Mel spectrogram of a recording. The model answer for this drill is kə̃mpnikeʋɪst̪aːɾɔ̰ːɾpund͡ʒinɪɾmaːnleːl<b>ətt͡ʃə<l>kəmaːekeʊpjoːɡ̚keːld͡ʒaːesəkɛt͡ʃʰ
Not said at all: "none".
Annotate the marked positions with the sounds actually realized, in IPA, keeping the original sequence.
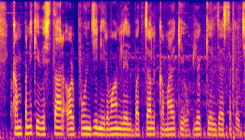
b, l

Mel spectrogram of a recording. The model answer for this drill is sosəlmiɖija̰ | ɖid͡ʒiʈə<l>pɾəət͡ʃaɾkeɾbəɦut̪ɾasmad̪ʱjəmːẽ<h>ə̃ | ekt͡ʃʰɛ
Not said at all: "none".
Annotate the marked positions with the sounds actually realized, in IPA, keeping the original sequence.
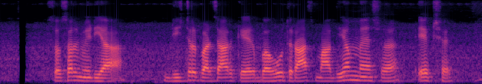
l, s

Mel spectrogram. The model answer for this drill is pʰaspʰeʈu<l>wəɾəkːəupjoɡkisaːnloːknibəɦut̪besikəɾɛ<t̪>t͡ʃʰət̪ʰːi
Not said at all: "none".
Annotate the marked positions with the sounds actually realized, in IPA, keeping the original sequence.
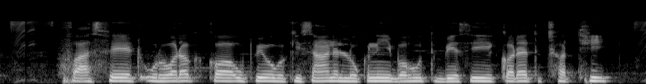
ɾ, t̪

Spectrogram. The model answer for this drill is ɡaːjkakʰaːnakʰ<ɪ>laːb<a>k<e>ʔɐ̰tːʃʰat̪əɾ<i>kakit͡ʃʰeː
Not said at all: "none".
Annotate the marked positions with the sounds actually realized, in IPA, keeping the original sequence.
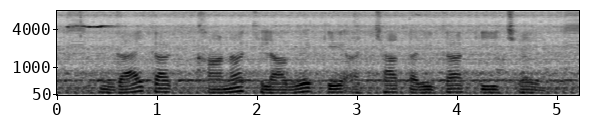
ɪ, e, e, iː

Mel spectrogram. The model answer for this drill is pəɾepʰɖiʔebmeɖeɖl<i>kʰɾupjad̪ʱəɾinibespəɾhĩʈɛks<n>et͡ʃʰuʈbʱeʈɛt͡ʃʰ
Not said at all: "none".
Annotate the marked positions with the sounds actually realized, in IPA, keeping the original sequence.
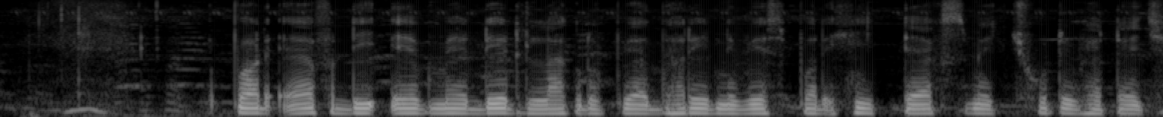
a, m

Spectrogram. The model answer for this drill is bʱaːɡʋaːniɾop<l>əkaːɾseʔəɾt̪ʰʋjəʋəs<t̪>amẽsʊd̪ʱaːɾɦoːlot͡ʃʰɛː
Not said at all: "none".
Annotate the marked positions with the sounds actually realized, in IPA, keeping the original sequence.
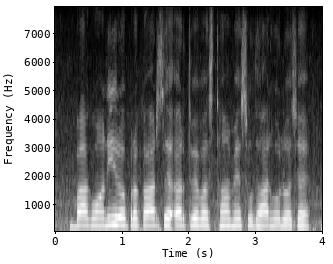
ɾ, t̪ʰ

